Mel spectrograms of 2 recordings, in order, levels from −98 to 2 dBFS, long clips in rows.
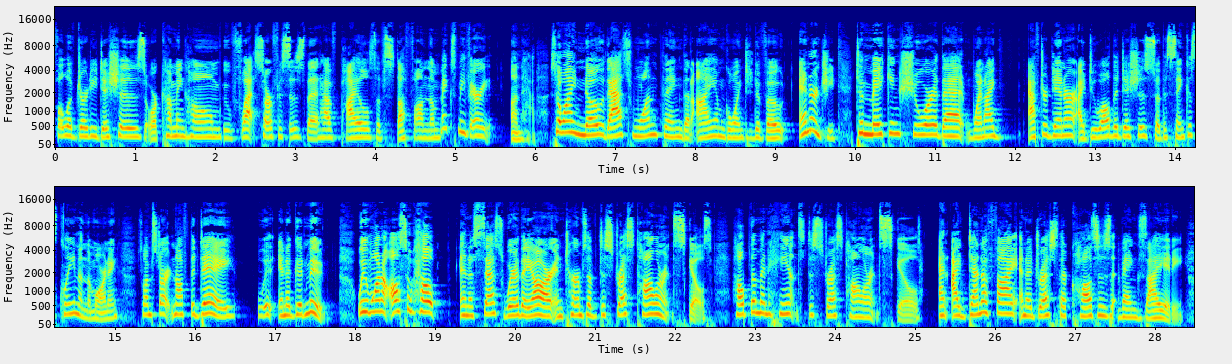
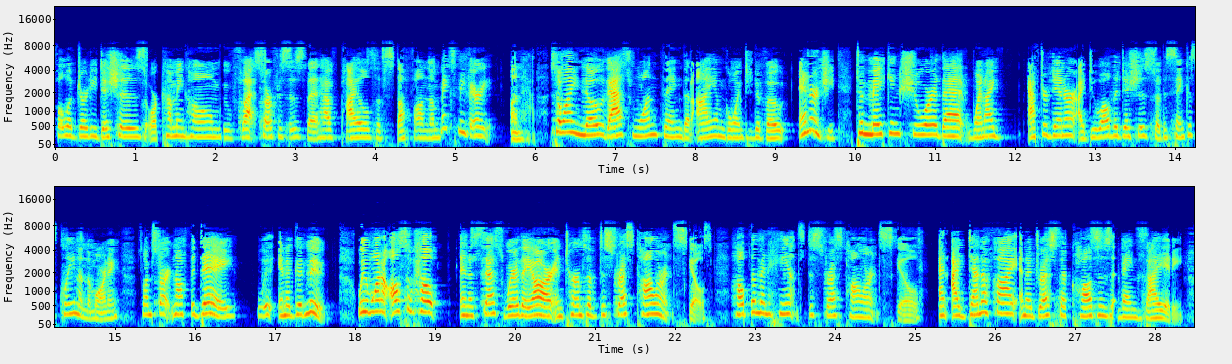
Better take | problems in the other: first | garbled, watery; badly; nothing above 7.5 kHz

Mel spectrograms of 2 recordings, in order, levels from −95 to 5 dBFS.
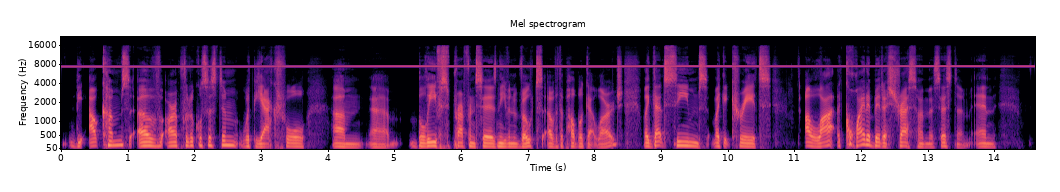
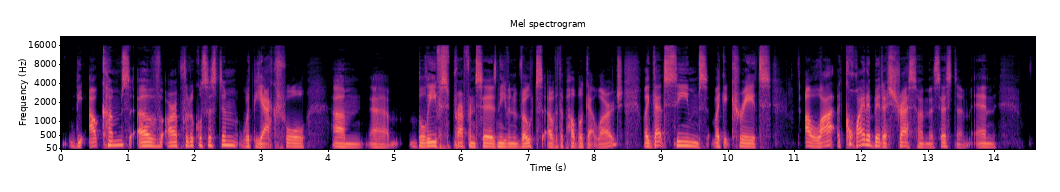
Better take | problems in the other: second | high-pitched whine; noticeable; throughout; 7.5 kHz, 10 dB below the speech

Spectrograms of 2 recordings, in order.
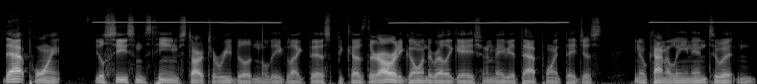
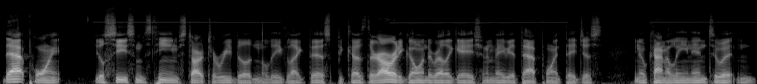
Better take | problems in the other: second | high-pitched whine; loud; from 1 to 3 s, from 4 to 5.5 s and from 6.5 s on; 7 kHz, 7 dB below the speech; faint in the second

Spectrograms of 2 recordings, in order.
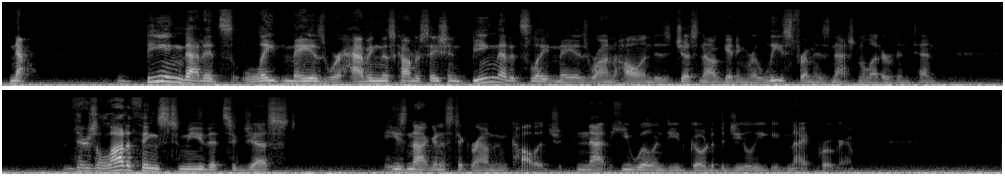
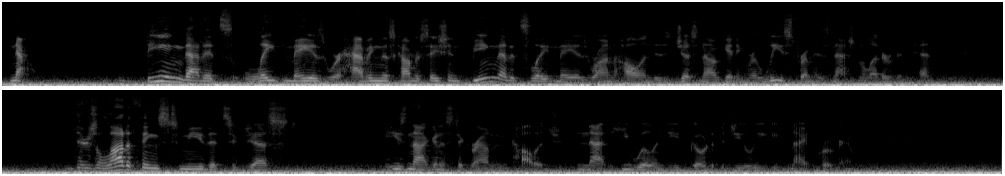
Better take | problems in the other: first | low rumble; loud; throughout; 8 dB below the speech; faint in the first

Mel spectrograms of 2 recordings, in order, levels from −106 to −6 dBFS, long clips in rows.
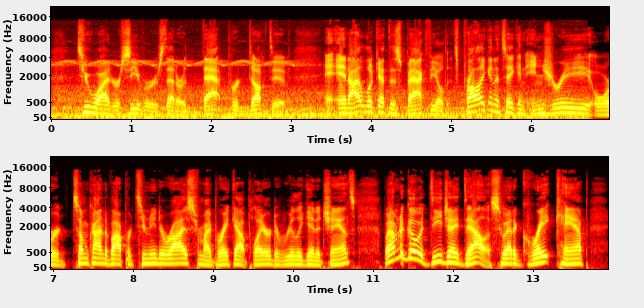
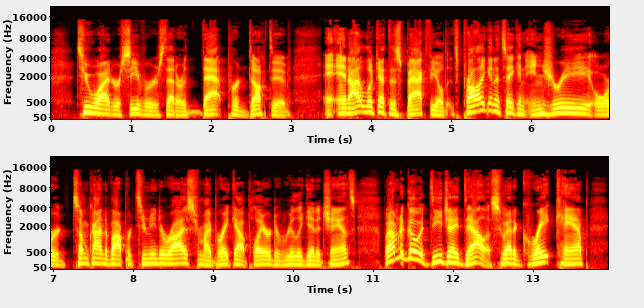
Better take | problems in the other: second | alarm; noticeable; until 6.5 s; peak 8 dB below the speech

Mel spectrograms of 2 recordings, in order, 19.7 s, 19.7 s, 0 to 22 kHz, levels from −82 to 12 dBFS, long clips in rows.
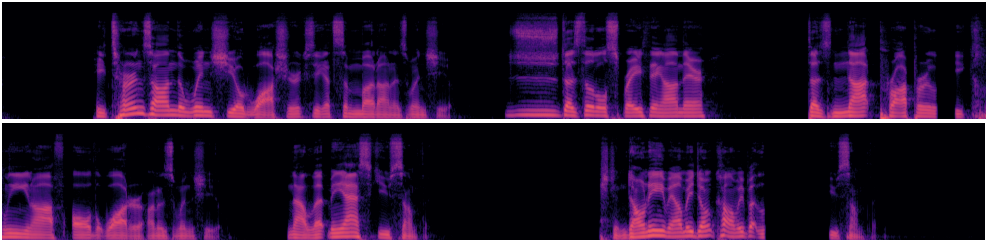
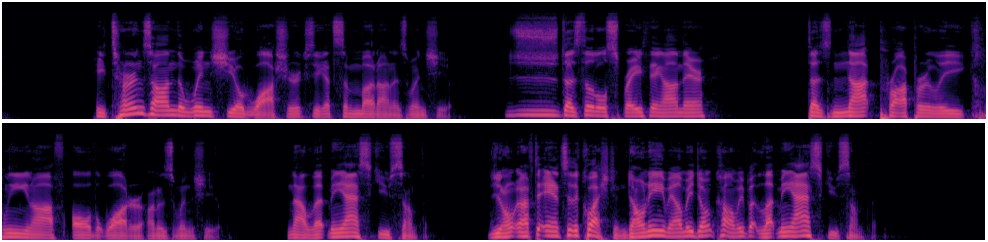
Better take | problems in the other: second | audio cutting out; at 9.5 s, at 15 s for 1 s and at 17 s for 0.5 s

